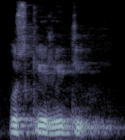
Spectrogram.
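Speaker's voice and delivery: ordinary talk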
